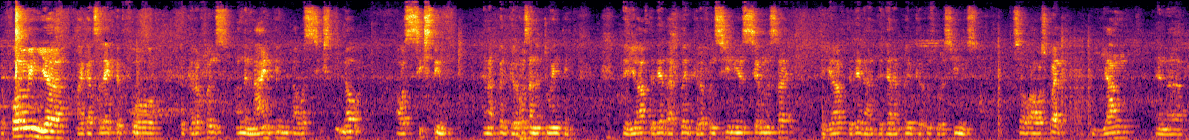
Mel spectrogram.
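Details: Adult man, a former rugby sevens player, who stutters. He says his stutter began in childhood and was very severe then. Finding: stuttering.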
